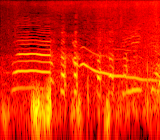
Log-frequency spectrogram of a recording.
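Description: A child's high-pitched squeal while sledding: a short held note, then a long call sliding down in pitch over about a second.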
